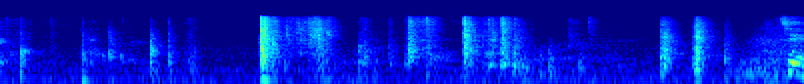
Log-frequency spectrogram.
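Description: Small cardboard boxes tap and scrape as a hand sets them down.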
